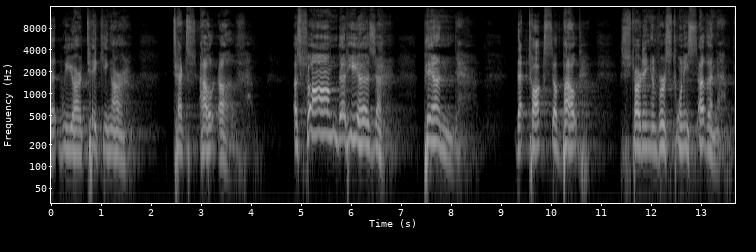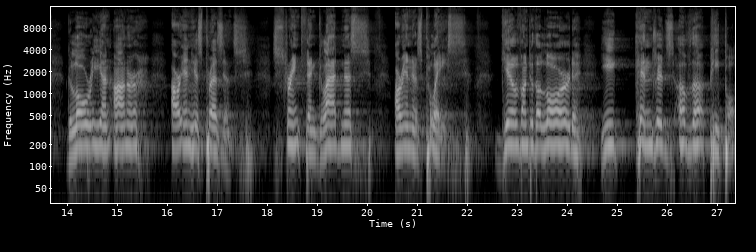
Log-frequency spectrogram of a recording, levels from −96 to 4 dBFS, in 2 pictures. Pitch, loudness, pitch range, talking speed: 185 Hz, -37 LUFS, 170-195 Hz, 95 wpm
